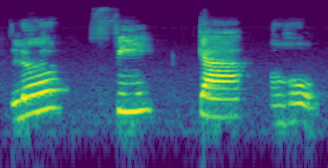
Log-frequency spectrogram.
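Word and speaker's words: Le Figaro: ใช่ มย ใช่ อ่าน หนังสือ พิมพ์ อ่า เฉลย เล ฟิ กาโร เล ฟิ กา เอโร นะ คะ วิธี การ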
